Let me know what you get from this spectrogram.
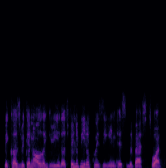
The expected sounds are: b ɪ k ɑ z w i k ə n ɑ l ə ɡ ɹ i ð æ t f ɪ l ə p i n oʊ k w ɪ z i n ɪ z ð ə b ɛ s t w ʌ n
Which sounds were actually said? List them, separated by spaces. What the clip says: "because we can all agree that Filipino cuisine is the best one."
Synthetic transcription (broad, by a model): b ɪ k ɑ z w i k ə n ɑ l ə ɡ ɹ i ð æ t f ɪ l ə p i n oʊ k w ɪ z i n ɪ z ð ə b ɛ s t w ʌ n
